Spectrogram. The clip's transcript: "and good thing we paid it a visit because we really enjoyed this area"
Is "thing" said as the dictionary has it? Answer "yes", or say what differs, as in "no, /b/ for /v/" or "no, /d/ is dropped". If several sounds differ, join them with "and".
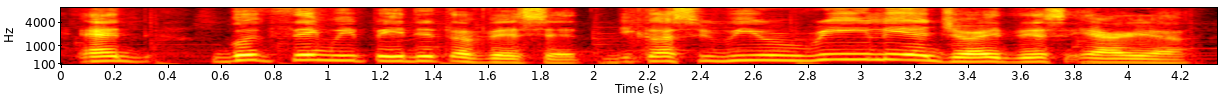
yes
